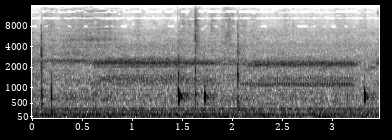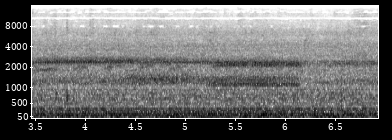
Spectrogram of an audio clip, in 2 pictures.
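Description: A faint, steady high-pitched trilling in the background that stops and starts a few times, with a few light taps of a wooden stirring stick against a plastic measuring cup about one and a half and three seconds in.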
